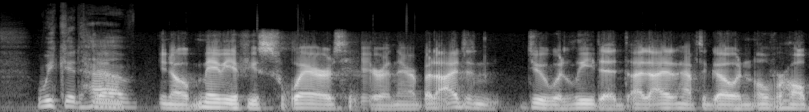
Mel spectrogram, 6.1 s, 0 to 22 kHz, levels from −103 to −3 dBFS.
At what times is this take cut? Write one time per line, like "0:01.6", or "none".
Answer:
0:01.0
0:03.8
